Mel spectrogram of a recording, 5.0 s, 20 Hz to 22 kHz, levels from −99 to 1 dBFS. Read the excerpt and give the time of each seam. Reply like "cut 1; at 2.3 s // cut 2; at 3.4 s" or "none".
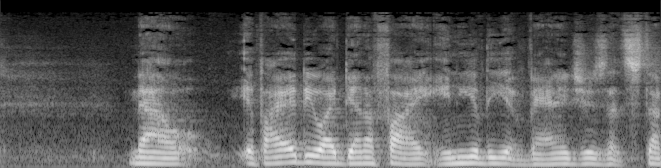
cut 1; at 1.7 s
